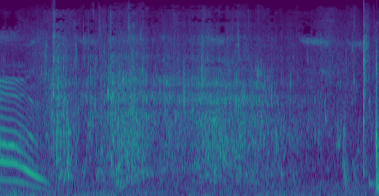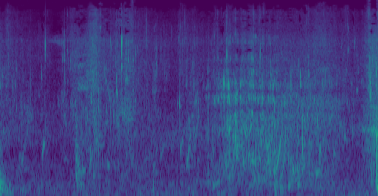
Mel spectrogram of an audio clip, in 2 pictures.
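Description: Kayak being paddled on a river: paddle blades dip and swish through the water on alternating sides, with water lapping at the hull. A single sharp knock comes a little under four seconds in.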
